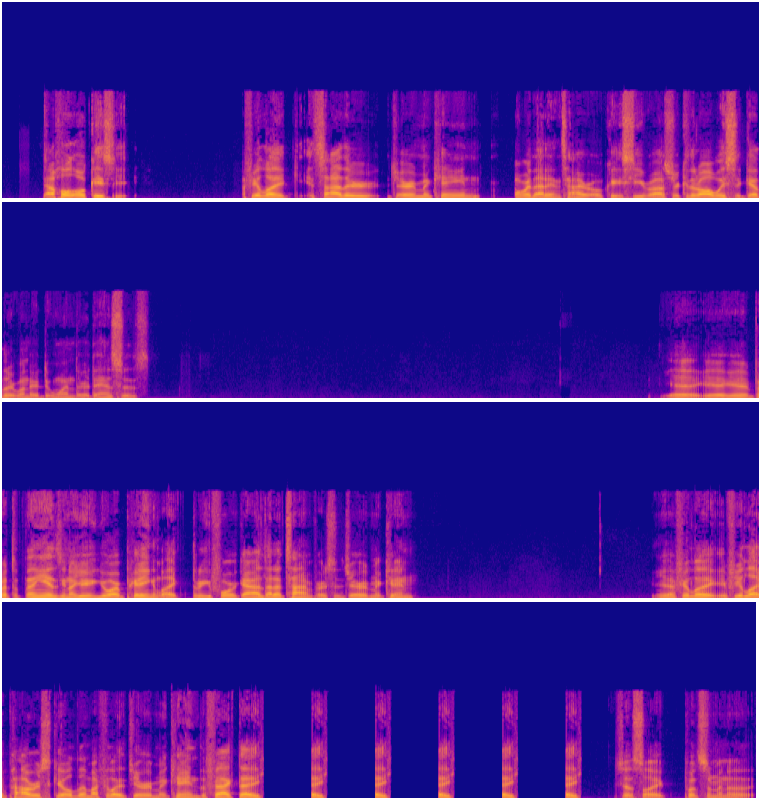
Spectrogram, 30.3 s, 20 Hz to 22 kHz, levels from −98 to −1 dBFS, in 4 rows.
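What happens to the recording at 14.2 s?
Nothing goes wrong at 14.2 s; the speech there plays through intact, with no dropout, click or distortion.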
